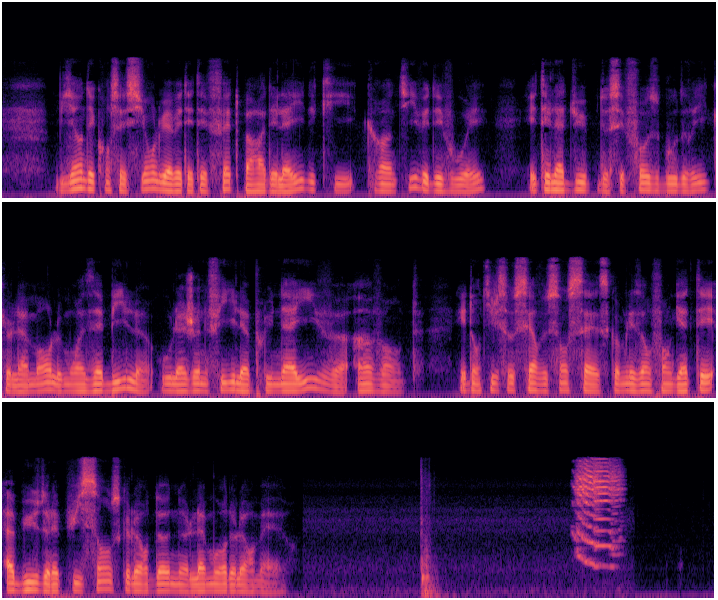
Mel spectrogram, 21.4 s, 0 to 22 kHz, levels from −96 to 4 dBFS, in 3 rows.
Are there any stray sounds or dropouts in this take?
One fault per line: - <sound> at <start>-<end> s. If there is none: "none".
- thud at 18.5-18.8 s
- squeak at 20.0-20.5 s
